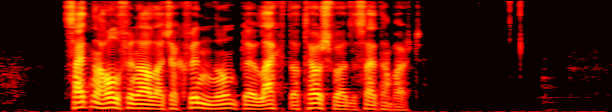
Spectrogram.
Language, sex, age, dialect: Faroese, male, 61+, Vágar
